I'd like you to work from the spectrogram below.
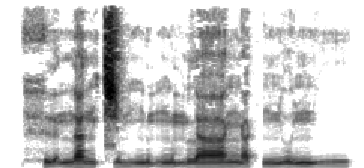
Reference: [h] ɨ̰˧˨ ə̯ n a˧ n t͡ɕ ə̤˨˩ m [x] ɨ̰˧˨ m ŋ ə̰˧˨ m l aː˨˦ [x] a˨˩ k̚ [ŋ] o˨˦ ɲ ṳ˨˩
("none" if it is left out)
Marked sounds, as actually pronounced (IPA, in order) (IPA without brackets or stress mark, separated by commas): h, ŋ, ŋ, ɲ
